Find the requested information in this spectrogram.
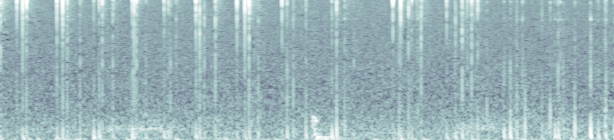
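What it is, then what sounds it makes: Wax ball candle. A large, solid, cream-coloured spherical wax candle is held in the hands and scratched with long red nails. The result is a quiet stream of short, dry, bright scratching clicks over a soft low rustle.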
